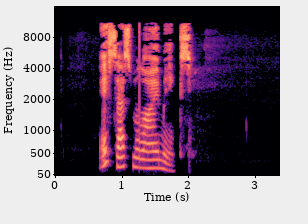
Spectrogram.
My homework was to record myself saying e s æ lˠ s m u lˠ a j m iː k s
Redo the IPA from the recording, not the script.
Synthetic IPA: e s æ s m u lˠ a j m iː k s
